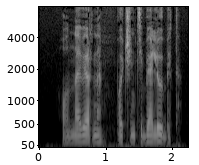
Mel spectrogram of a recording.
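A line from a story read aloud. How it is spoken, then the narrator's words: Mutter. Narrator (Russian): пробормотал Гейб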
